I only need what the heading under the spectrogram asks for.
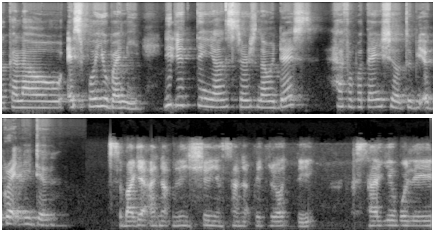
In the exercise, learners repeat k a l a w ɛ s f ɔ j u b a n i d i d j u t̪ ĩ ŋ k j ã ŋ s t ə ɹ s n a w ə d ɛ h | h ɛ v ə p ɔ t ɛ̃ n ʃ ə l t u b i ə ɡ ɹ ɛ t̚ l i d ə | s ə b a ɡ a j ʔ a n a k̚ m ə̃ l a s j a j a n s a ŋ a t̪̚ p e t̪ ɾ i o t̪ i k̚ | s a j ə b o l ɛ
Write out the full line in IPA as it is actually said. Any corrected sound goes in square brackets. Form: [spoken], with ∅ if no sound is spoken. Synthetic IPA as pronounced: k a l a w ɛ s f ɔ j u b a n i d i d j u t̪ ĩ ŋ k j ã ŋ s t ə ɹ s n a w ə d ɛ [s] | h ɛ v ə p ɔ t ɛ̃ n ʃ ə l t u b i ə ɡ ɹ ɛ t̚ l i d ə | s ə b a ɡ a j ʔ a n a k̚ m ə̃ l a s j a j a [ŋ] s a ŋ a t̪̚ p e t̪ ɾ i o t̪ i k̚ | s a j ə b o l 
